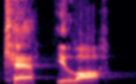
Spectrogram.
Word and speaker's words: Keilah: This word, Keilah, it's actually pronounced something like Keilah.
